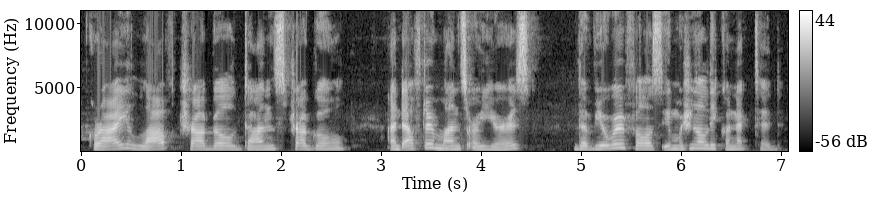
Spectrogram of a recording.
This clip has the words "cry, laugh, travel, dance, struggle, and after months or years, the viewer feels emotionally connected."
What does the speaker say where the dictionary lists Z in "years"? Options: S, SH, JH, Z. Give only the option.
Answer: S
